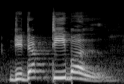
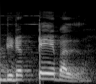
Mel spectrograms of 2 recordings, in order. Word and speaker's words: deductible: Deductible. It is pronounced as a deductible, not deductable. Yes, very wrongly we are using that I have to go for deductible amount.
